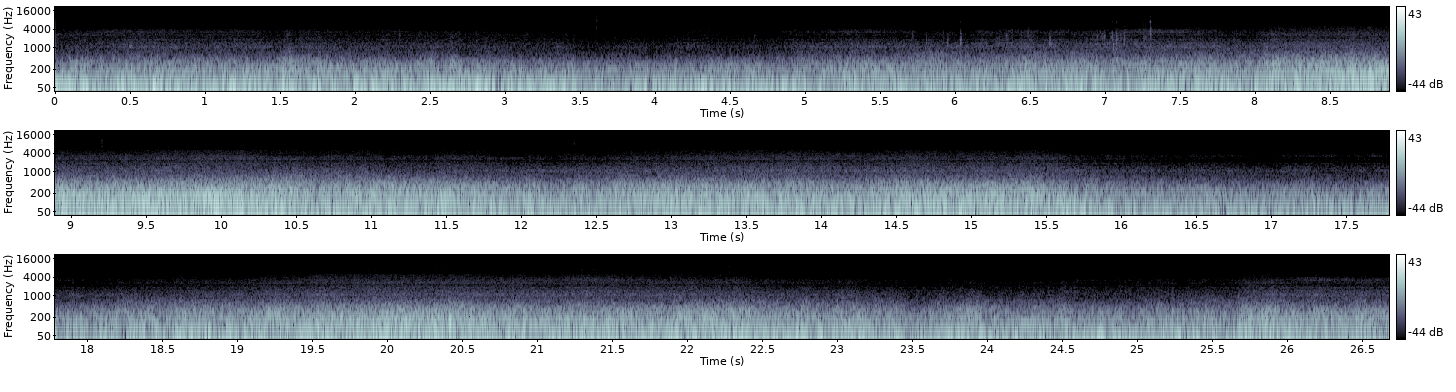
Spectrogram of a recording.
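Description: Wind roars steadily against a microphone in flight.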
